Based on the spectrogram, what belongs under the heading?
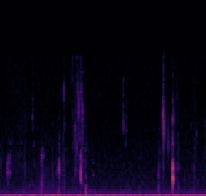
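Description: Crunchy food being chewed inside a car in a quick series of crisp, sharp bites and crackles over a steady low rumble, with a particularly bright crunch near the end.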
